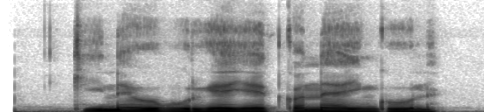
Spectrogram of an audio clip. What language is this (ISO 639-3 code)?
kln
